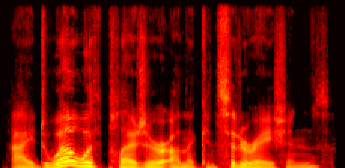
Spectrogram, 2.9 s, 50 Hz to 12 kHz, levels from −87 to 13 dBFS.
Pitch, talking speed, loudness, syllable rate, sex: 150 Hz, 145 wpm, -18 LUFS, 5.0 syllables/s, male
